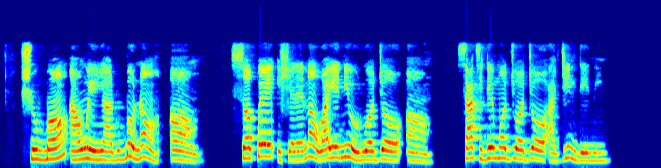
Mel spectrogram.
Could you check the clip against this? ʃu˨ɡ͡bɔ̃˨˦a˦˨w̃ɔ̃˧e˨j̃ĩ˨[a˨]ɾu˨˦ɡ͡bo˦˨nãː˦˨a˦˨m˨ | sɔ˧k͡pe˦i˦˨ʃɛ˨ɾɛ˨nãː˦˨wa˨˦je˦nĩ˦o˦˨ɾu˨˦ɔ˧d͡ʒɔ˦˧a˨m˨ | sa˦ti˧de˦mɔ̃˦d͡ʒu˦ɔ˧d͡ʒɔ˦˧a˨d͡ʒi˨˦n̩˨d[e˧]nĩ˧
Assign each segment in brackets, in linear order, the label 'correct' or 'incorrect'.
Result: correct, correct

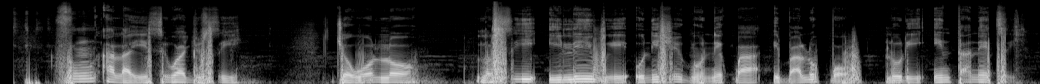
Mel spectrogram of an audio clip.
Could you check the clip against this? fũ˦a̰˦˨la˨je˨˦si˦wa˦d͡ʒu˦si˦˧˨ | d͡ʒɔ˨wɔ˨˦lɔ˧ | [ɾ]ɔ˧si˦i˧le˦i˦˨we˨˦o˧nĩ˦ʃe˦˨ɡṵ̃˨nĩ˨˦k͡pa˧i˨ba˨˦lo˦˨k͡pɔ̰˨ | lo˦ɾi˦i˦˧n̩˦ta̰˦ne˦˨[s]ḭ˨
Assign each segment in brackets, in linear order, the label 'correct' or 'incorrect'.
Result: incorrect, incorrect

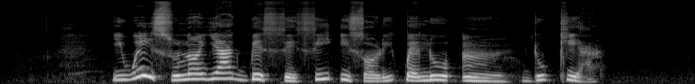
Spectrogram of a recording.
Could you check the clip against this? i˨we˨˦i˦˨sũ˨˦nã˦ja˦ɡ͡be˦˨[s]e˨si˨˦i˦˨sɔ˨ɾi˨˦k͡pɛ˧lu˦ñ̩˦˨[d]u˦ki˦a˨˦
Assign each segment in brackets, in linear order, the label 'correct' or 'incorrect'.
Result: correct, correct

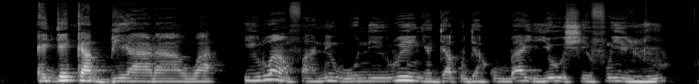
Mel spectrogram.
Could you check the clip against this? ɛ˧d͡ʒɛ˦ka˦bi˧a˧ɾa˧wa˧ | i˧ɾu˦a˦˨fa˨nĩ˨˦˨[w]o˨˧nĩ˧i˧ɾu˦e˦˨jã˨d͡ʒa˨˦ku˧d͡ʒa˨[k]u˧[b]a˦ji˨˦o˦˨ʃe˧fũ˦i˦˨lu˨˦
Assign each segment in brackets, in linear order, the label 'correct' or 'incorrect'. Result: correct, correct, correct

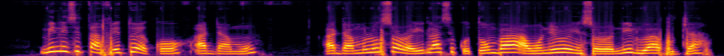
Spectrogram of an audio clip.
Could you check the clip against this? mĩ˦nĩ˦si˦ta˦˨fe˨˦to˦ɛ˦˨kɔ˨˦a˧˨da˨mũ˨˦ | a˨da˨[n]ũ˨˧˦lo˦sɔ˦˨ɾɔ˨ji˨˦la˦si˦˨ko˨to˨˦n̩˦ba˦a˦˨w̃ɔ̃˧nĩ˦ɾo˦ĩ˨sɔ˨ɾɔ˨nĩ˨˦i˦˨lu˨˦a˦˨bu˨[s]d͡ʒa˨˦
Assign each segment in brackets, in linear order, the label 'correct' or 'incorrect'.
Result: incorrect, incorrect

